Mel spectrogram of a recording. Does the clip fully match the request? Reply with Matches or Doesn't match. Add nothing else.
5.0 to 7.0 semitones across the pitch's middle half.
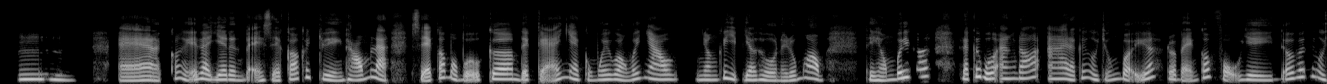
Doesn't match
